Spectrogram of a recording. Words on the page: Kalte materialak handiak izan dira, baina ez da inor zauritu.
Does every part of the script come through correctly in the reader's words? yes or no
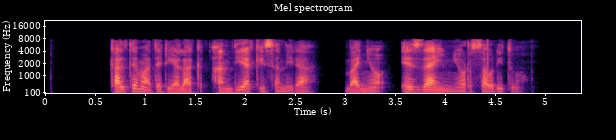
yes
